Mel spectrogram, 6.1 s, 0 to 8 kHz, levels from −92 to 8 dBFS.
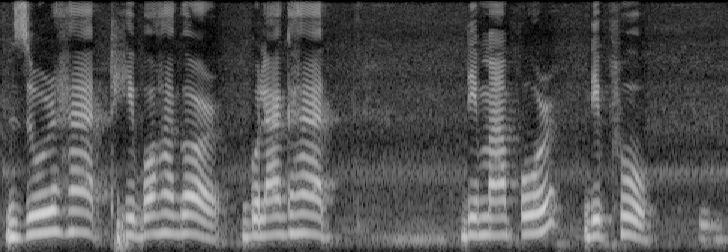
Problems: none marked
